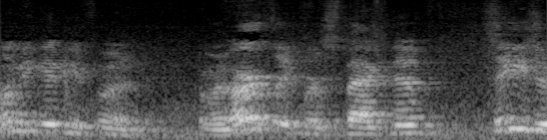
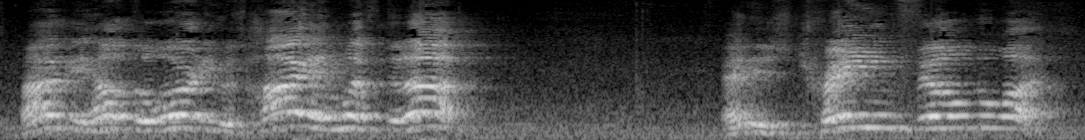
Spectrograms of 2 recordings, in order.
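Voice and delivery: high, loud preacher declamation; raised, ringing recitation; proclaiming scripture; 9 semitones higher, 5 dB louder than usual. Acted. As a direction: declaim Isaiah's vision with force. Preacher declaims Isaiah's vision.

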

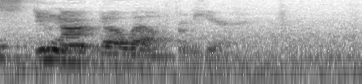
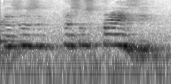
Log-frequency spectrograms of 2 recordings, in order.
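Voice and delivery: amazed. Real, not acted. Amazed exclamation.

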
